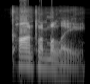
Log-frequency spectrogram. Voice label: "contumely", American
